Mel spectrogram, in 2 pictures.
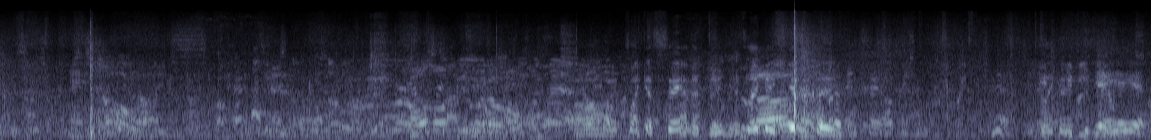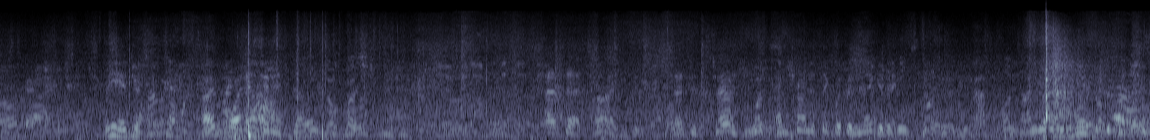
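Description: A bat cracks sharply against a ball, several times.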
